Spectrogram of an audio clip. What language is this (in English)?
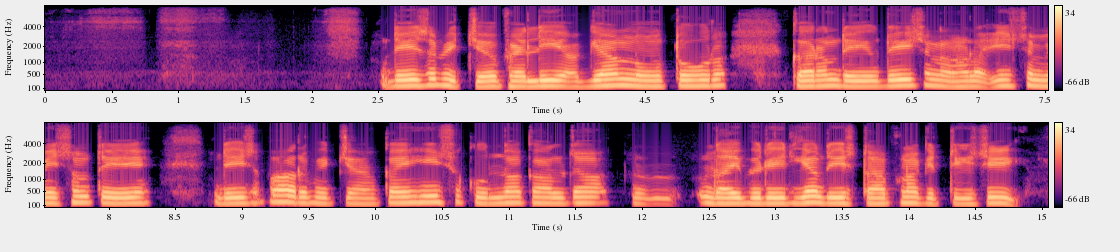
Punjabi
